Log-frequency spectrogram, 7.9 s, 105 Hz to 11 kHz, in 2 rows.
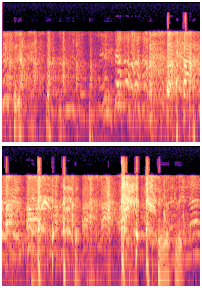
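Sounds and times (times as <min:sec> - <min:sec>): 
laughter: 0:00.0 - 0:07.9
speech: 0:00.2 - 0:01.4
person coughing close to the microphone: 0:04.6 - 0:05.4, 0:06.4 - 0:07.2.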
